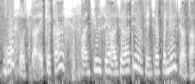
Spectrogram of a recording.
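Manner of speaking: bright, high storyteller voice; story narration. A narrator's reading. Narrator closes the episode for young listeners, high lively telling. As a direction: tell the happy ending to children.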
